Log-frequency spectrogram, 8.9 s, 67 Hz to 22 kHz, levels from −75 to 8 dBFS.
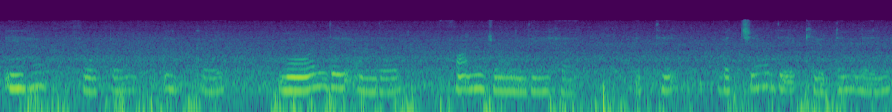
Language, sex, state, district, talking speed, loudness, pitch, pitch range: Punjabi, female, Punjab, Pathankot, 110 wpm, -19 LUFS, 210 Hz, 200-230 Hz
